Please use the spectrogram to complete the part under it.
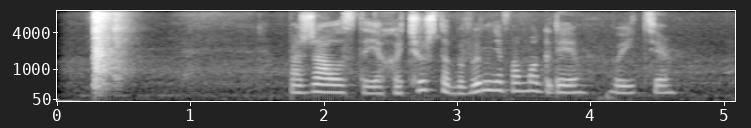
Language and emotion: Russian, neutral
